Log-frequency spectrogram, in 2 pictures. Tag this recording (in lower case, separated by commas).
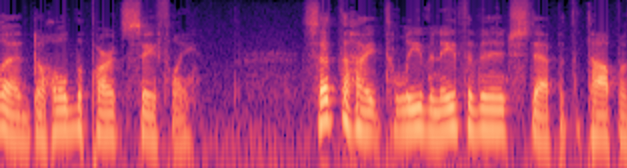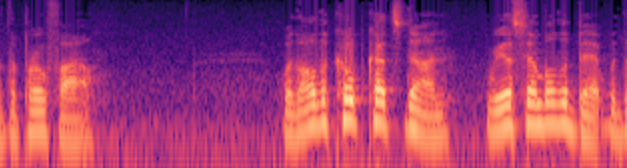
speech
